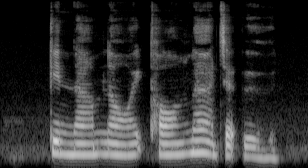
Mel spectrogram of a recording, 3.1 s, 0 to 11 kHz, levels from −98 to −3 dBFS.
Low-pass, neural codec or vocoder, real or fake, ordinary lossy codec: none; none; real; none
